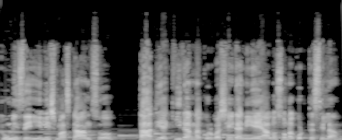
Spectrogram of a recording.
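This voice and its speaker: Sickly village dad in a cartoon, bangladeshi accent, high voice for a man, soft music behind. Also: expressive, a little fast. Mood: hopeful. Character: ailing, downhearted, loving village father. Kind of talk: Bengali fairy tale cartoon dubbing.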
